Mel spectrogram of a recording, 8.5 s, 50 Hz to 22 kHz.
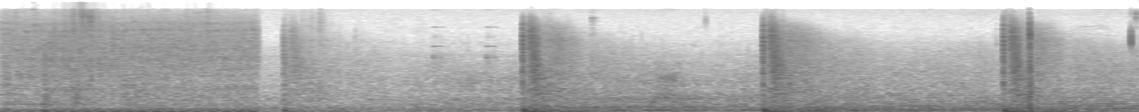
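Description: Tank cannon fire in a World War-era tank video game, a UK tier 5 tank being shot at: a steady engine rumble with three sharp, loud gun blasts spaced about two seconds apart, each trailing off.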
